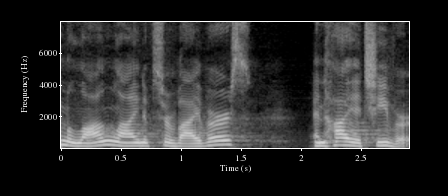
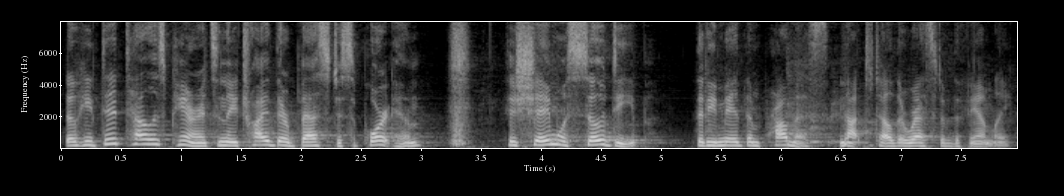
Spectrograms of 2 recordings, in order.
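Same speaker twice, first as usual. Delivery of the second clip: ordinary talk, nothing marked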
